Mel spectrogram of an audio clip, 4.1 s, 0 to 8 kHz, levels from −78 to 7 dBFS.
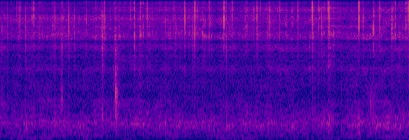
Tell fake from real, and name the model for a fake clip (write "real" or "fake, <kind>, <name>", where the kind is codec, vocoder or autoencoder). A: fake, codec, SNAC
